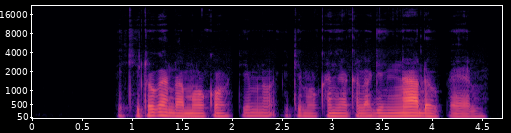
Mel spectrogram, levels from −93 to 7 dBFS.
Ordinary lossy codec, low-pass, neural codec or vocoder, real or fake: none; none; none; real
